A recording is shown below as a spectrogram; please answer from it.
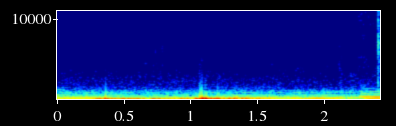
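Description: Sustained keyboard pad chord, with a deep rumbling throb rising under it about a quarter second in, swelling twice and fading away near the end.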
